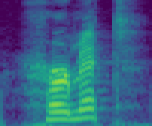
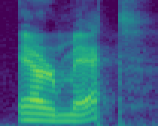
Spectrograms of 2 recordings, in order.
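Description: First: It sounds like the ordinary English word hermit. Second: It has an altered, fancy-sounding pronunciation. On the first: The speaker calls it wrong. "I've mispronounced it" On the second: The speaker calls it right. "It's Hermet"

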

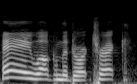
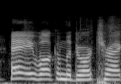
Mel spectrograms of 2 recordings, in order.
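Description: First: It is said with lively enthusiasm. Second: It is said flatly, without enthusiasm.

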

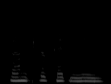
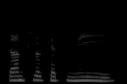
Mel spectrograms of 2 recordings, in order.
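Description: First: It is said in a guilty tone. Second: It is said in a neutral tone.

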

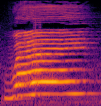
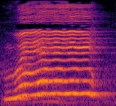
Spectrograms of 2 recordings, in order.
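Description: First: The vowel is wide and comes straight from the throat. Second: The vowel is lifted vertically behind the soft palate. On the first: The speaker calls it wrong. "Instead of saying way" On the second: The speaker calls it right. "It goes vertical. It goes behind your soft palate and up"

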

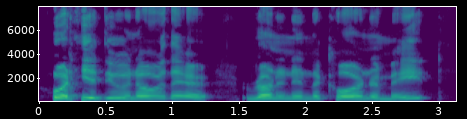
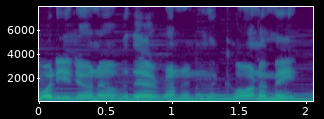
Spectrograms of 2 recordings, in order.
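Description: First: The phrase is said at a slow pace. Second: The phrase is said at a fast pace.

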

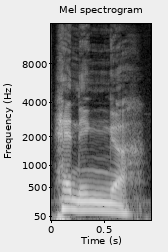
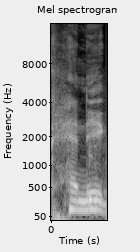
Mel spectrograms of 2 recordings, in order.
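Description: First: The name ends with an "-ing" sound. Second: The name ends with an "-ig" sound. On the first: The speaker calls it wrong. "all my life I've said Kurt Hennig, like I-N-G" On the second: The speaker calls it right. "and it's Hennig"

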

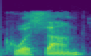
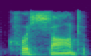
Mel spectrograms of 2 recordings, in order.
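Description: First: It is said with a French accent. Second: It is said with an ordinary English accent.

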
